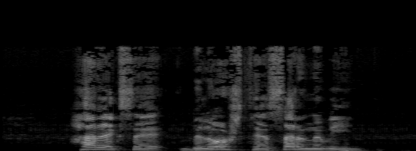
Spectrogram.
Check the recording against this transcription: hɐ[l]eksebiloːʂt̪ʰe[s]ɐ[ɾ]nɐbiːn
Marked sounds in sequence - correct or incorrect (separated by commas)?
incorrect, correct, correct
